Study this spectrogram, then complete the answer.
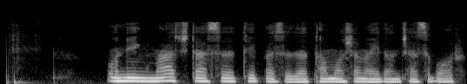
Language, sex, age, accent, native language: Uzbek, male, 18-24, Surxondaryo, Uzbek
